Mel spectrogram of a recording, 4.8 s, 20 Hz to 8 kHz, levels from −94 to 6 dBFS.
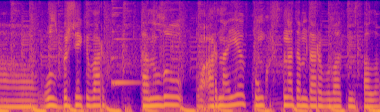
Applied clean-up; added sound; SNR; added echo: none; Bell; 17 dB; none.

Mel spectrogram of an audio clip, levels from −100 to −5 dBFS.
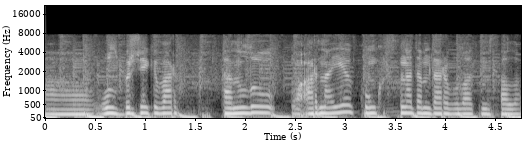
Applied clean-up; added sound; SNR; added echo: none; none; none; none.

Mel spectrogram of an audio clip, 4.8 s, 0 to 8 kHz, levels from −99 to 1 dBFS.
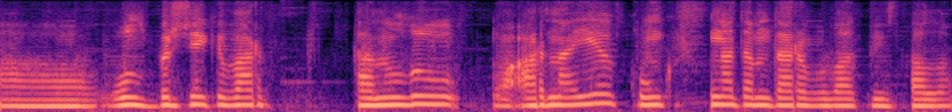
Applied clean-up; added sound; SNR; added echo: neural separator model SepFormer DNS4.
